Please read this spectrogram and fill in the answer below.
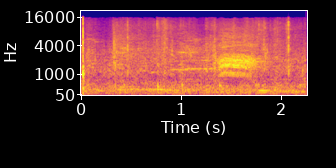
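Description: A crow cawing once, a short harsh call about one and a half seconds in.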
